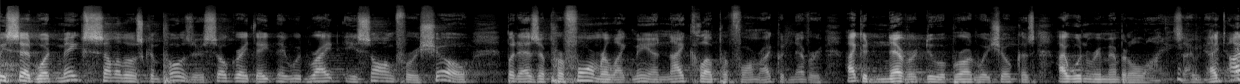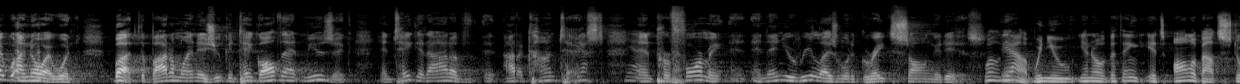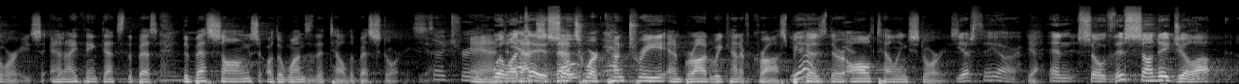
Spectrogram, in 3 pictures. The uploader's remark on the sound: Live at the SouthPoint Casino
